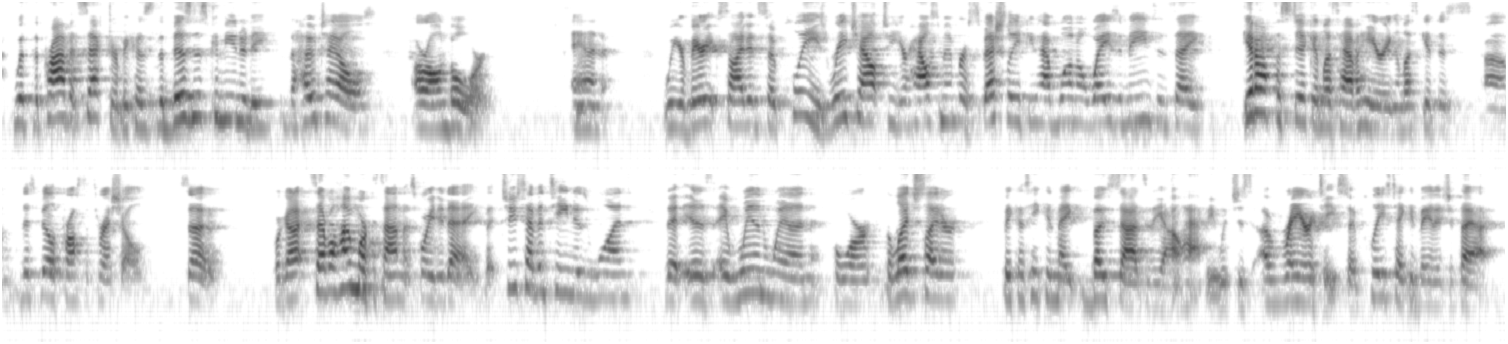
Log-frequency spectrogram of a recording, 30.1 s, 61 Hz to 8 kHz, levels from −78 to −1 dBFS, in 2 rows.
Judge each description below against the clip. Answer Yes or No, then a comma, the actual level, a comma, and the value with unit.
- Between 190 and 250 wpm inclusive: Yes, average, 195 wpm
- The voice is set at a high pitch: Yes, high, 225 Hz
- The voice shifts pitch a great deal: No, average, 3.8 semitones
